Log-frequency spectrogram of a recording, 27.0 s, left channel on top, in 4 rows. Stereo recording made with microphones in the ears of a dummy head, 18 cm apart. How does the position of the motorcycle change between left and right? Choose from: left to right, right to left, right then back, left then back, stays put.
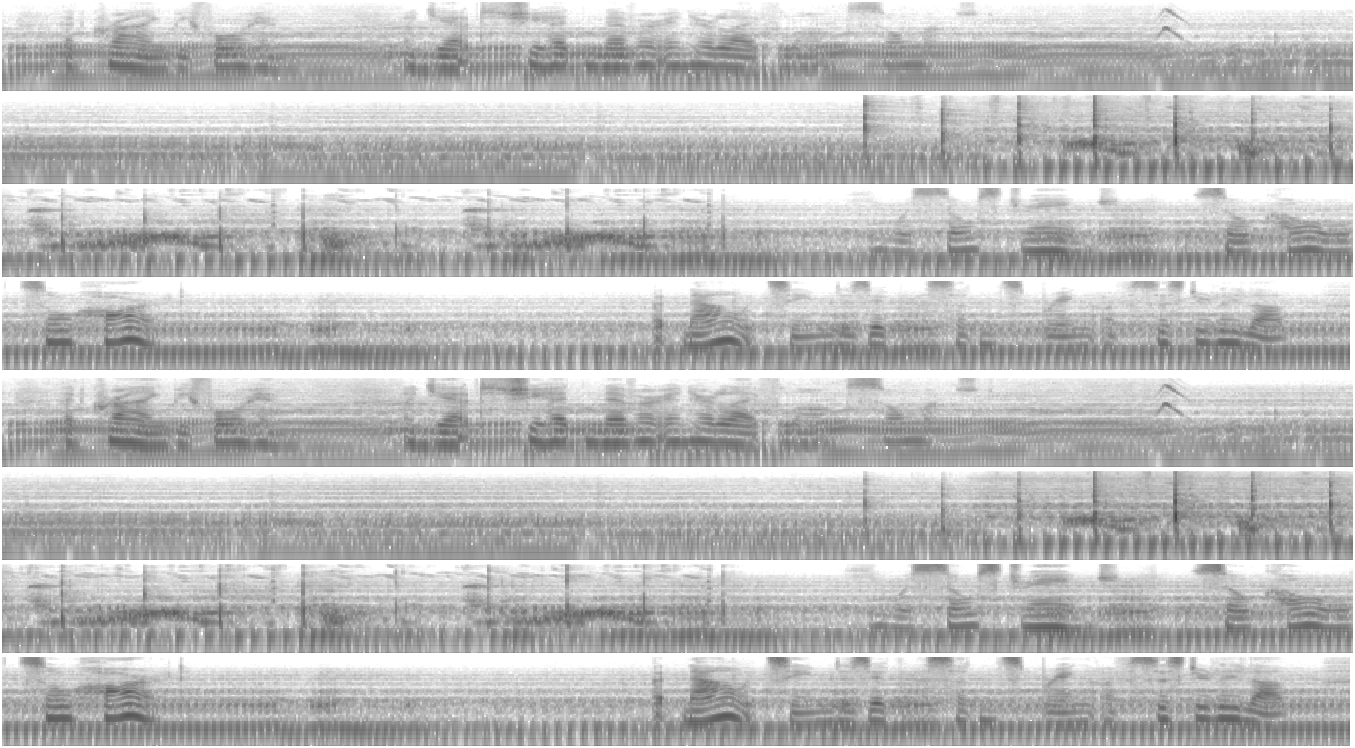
stays put.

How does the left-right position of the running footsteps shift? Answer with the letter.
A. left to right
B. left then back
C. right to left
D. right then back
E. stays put
A.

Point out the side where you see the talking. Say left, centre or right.
right.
